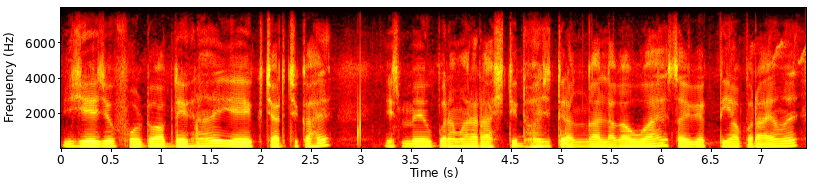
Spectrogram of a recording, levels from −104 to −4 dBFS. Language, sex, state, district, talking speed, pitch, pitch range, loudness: Hindi, female, Bihar, Madhepura, 225 wpm, 130 Hz, 125-135 Hz, -24 LUFS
